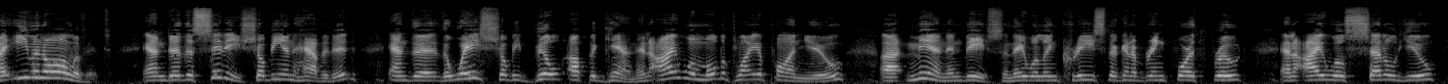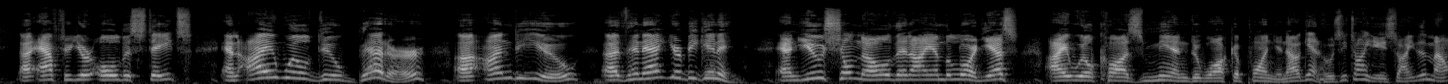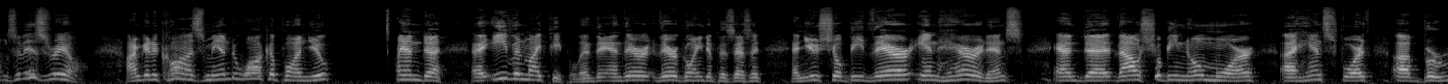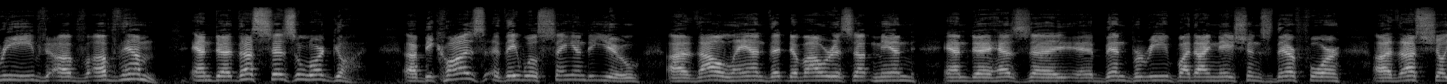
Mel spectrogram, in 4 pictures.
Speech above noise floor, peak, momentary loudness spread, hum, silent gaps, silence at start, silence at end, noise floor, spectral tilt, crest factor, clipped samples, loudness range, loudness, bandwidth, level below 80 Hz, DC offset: 39 dB; -4 dBFS; 10 LU; none; none; 0 s; 0 s; -67 dBFS; -1.5 dB/octave; 24 dB; under 0.1%; 4 LU; -26 LUFS; 15.5 kHz; -70 dBFS; under 0.1%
